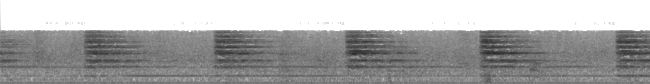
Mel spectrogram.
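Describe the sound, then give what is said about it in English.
A bell tolls five times at a steady pace, about two seconds apart, each ringing strike fading before the next. It sounds moderately loud, with no voices. “For whom does the bell...”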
